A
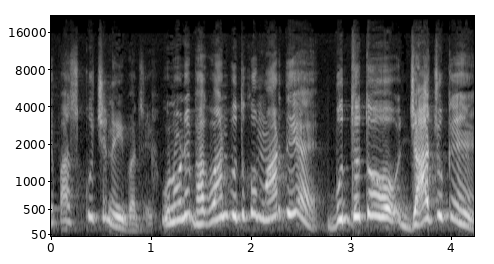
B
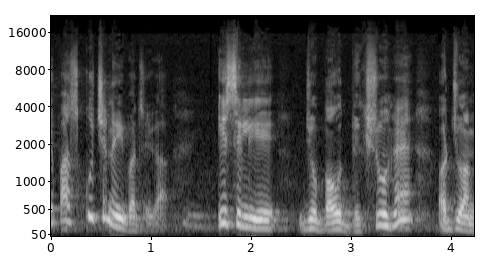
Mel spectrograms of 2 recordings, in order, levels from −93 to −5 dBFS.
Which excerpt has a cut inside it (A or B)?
A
